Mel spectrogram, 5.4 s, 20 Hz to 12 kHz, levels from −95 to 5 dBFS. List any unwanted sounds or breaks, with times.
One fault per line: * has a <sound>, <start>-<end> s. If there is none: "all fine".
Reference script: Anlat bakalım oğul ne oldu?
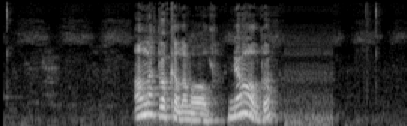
all fine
